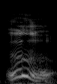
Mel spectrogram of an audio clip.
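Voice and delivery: high-pitched "ugh" of mock disdain; mock grunt. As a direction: grunt it up high, imitating scorn. Mocks how kids get labelled.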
